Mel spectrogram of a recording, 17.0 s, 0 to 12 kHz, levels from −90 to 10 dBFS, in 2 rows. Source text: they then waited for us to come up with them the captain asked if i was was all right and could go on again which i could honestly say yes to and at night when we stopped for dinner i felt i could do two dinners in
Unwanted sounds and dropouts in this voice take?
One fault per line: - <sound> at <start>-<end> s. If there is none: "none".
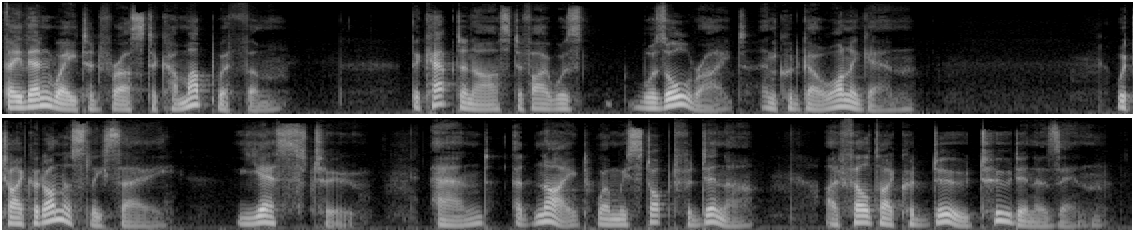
none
